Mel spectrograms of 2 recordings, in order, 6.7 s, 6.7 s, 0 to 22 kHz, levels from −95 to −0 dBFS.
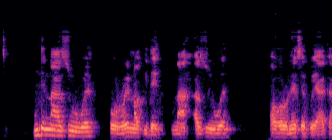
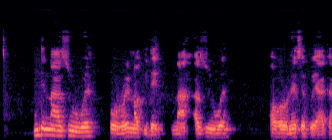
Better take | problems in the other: second | noise reduction (neural mask model Resemble Enhance denoiser)

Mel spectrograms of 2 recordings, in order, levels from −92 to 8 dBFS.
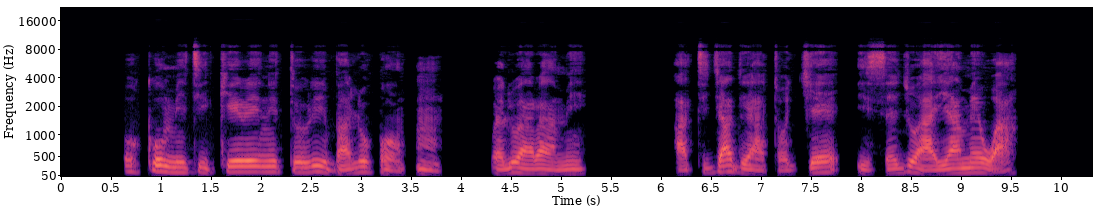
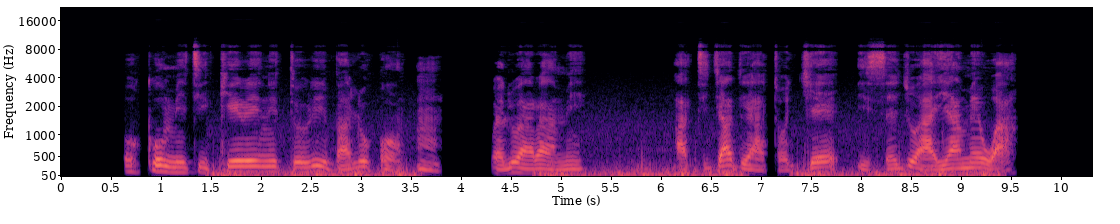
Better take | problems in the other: first | background sound (Wind); 5 dB below the speech

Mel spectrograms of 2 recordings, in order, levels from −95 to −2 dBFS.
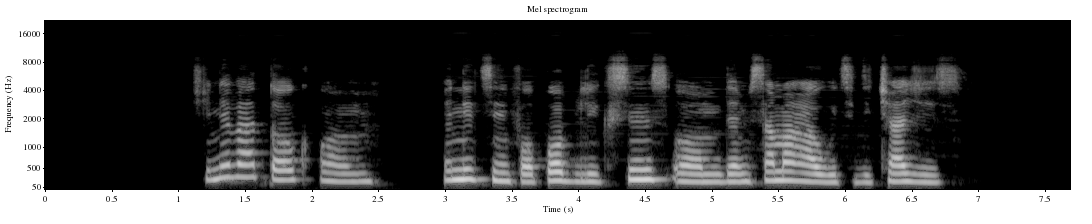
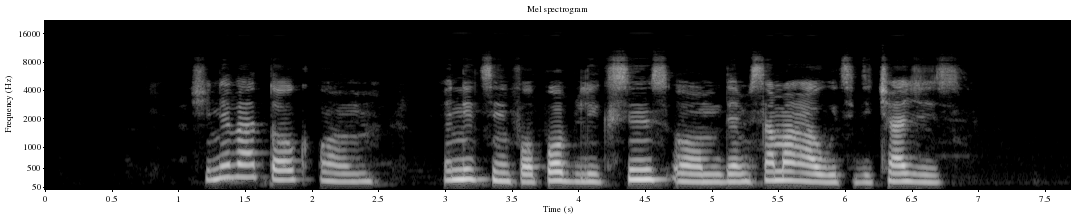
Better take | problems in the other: second | noise reduction (neural mask model DeepFilterNet 3)

